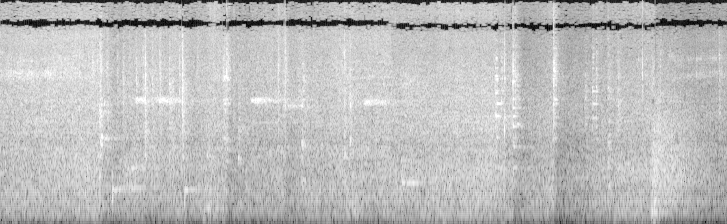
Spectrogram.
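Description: Factory-floor clatter at a hydraulic press for bonding induction bottoms onto aluminium pans: metal pans clanking and briefly ringing as they are handled, over a steady machine din, with a heavy thump near the end.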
